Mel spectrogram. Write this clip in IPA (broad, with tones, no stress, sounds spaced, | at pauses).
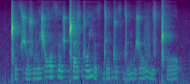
ǁ ɨ˩˧ θ ʒ o˩˧ z β e˧˥ ʒ ʁʷ ɨ˧˥ θ ø˧˥ ʒ ǁ æ˧˥ z d o˧˥ j ø˩˧ θ d e˧˥ d u˧˥ θ d ɨ˩˧ m u˩˧ ʒ o˧˥ v i˩˧ z ǁʰ o˧˥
